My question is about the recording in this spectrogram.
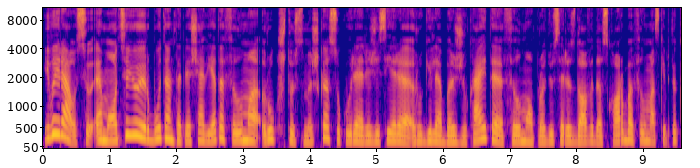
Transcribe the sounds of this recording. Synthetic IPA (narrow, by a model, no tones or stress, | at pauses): iːʋɐɪɾʲæʊsʲuʔɛmoːt̪sʲɪjuɪɾbuːt̪ʲɛnt̪ɑpʲiɛʃʲæːʋʲiɛt̪ɐfʲɪlˠmɐɾʊkʃt̪ʊsmʲɪʃkɐsʊkuːɾʲeːɾʲɛʒʲɪsʲiɛɾʲɛɾʊɡʲɪlʲɛːbɐɾʲʒʲʊkɐɪt̪ʲeːfʲɪlˠmoːpɾoːd̪ʲʊsʲɛɾʲɪsd̪oːʋʲɪd̪ɐskɔɾbɐfʲɪlˠmɐskɐɪpt̪ʲɪk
